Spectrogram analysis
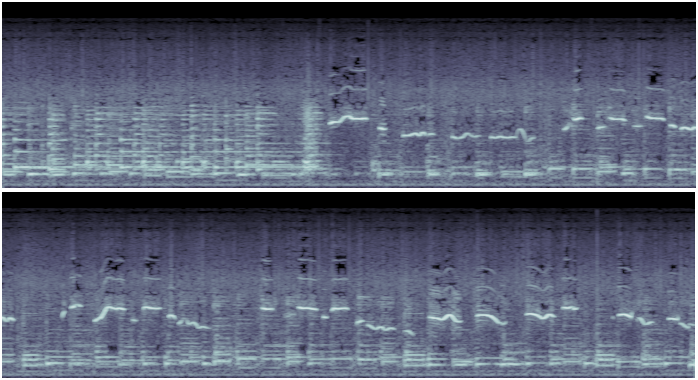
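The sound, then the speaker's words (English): A person whistles a lively, bouncing ragtime melody in clear tones over steady banjo accompaniment, the whistled line entering a few seconds in and continuing in quick phrases to the end. “I said, I'll play it if you whistle it. He said, well, I'll whistle.”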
